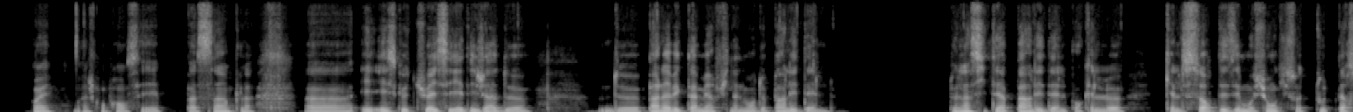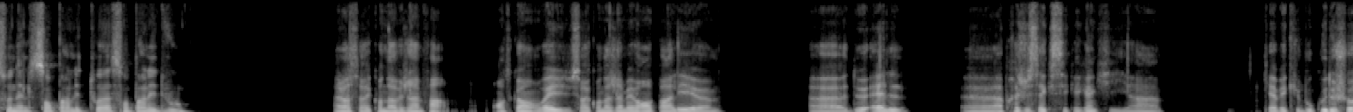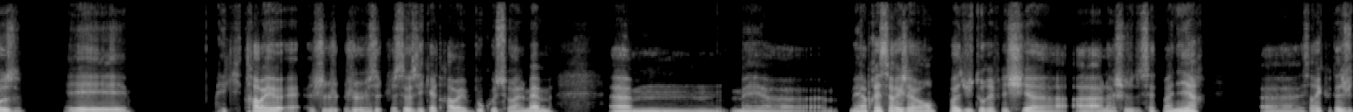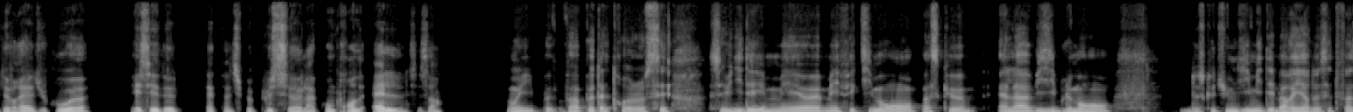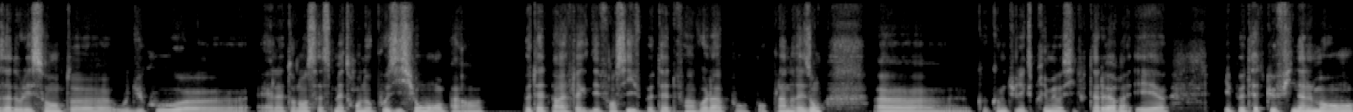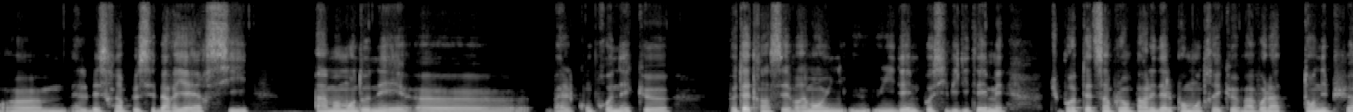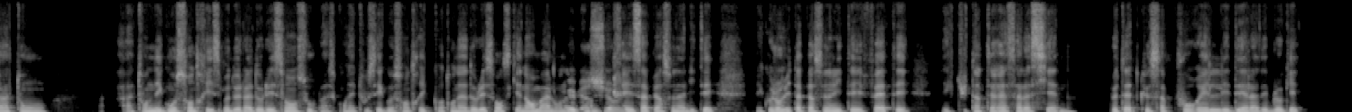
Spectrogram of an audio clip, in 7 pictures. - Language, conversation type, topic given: French, advice, Comment gérer une réaction émotionnelle excessive lors de disputes familiales ?
- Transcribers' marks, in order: other background noise; stressed: "toutes"; drawn out: "Hem"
